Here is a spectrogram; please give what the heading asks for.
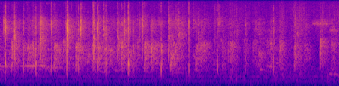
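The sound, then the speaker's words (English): Audience applause at a dating game show: a scattering of sharp handclaps at moderate loudness that thins out toward the end, with voices mixed in. “Sam Freelander, folks, give another round of applause.”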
